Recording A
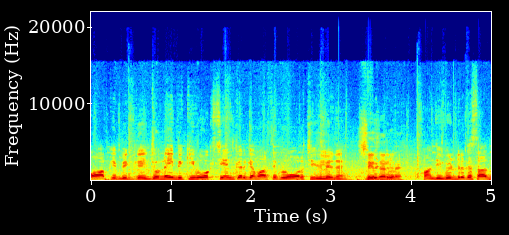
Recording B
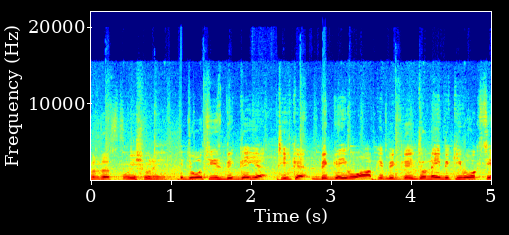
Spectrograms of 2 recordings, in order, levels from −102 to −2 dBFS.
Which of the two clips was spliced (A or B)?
B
